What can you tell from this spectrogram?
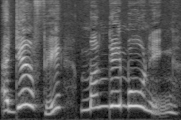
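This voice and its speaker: A man voicing a prim older spinster schoolmistress, reading out a note in high fluttering triumph. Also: big pitch swings, takes it slowly, creaky, a little mellow, full character voice. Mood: triumphant.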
